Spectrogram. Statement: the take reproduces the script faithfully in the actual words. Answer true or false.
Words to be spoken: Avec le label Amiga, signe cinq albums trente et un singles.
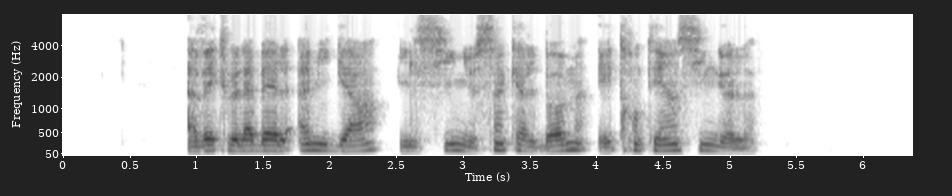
false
